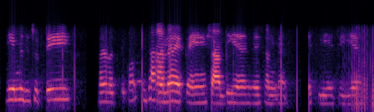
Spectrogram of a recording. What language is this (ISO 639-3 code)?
urd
